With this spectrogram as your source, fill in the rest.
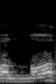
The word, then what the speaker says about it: Allah: as heavy mean who say law like who Allah who unless the vowel before it is a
